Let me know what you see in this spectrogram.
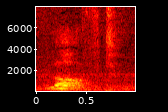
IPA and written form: lɑːft (laughed)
